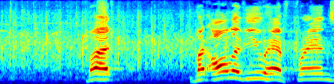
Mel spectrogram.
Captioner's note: applause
